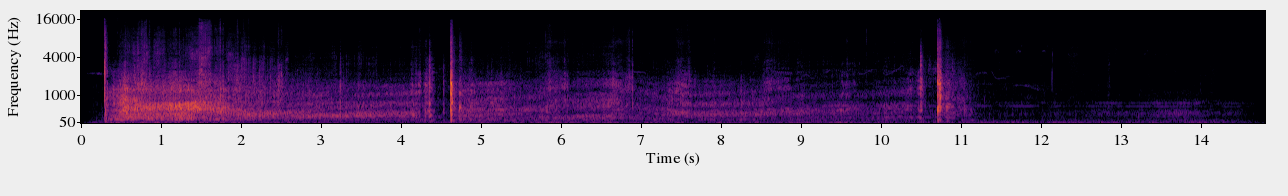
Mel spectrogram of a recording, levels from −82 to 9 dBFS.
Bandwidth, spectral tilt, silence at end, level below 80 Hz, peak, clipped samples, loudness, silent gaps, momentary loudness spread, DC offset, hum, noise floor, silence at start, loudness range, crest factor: 16.5 kHz; -4 dB/octave; 0.85 s; -64 dBFS; -4 dBFS; under 0.1%; -34 LUFS; none; 22 LU; under 0.1%; none; -68 dBFS; 0.3 s; 14 LU; 34 dB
